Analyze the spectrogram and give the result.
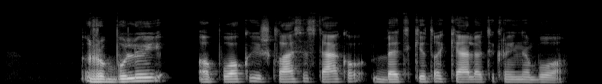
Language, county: Lithuanian, Vilnius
